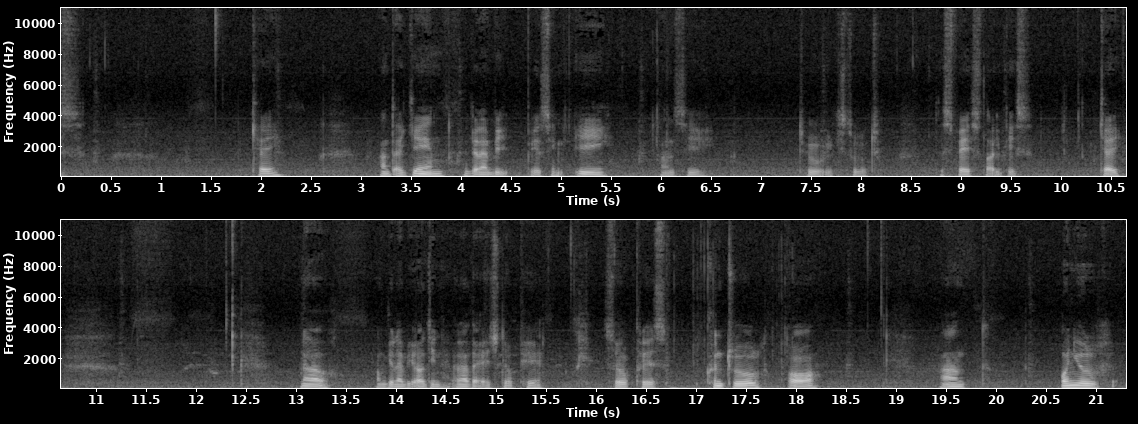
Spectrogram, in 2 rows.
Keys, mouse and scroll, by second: 0.7 middle click, 5.0 e, 9.0 middle click, 10.8-11.2 scroll down 2, 11.2 middle click, 12.2-12.9 scroll up 2, 12.9 middle click, 17.7 ctrl+r.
